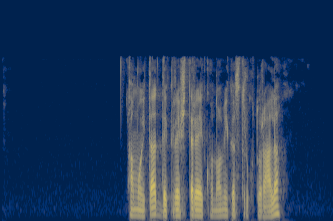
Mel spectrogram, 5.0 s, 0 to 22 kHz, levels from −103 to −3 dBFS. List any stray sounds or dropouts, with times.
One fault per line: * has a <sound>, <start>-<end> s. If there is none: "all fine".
all fine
